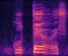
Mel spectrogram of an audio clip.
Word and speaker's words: Guterres: un tuit de antonio guterres así se pronuncia correctamente guterres se apellida el señor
